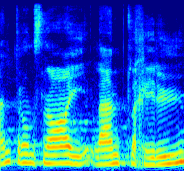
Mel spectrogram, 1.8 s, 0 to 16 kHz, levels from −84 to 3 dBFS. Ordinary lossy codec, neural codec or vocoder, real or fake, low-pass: none; codec, 44.1 kHz, 7.8 kbps, DAC; fake; 14.4 kHz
